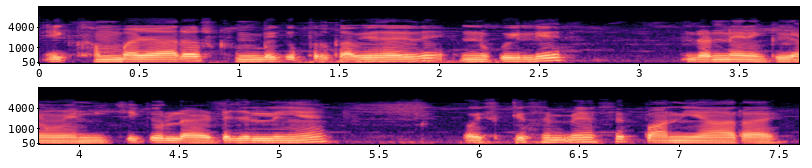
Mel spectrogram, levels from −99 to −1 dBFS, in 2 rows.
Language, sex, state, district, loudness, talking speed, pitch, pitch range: Hindi, male, Uttar Pradesh, Lucknow, -15 LUFS, 245 wpm, 125 Hz, 120-140 Hz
